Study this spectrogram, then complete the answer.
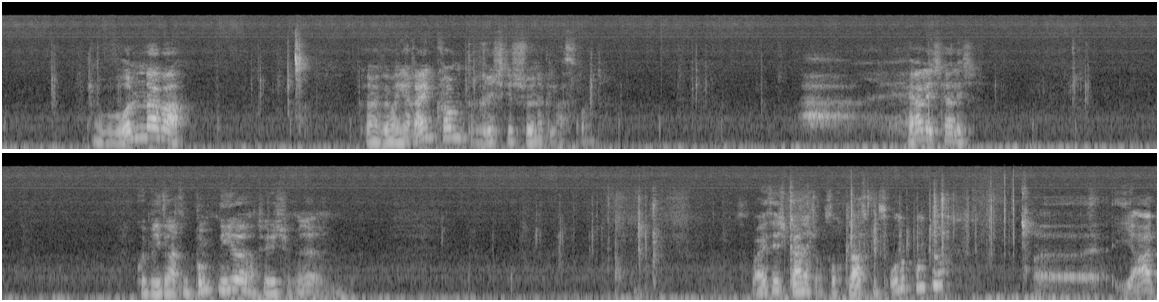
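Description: A man talks into a close microphone in short bursts, calmly.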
